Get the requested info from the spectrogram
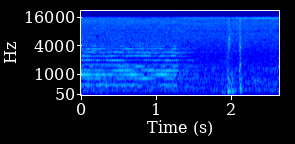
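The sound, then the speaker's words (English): A car horn on a street in San Francisco blares in one long, steady blast that fades out, then two short, sharp honks follow in quick succession, with no talking. “Really hit that horn.”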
